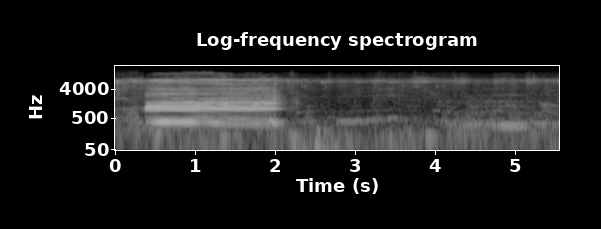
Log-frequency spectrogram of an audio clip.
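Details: Cattle at a kerapan sapi bull-racing event on the Asemanis field: a loud, rich, bellowing moo of nearly two seconds that bends downward at the end, followed by softer lowing and a thud in the busy background.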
